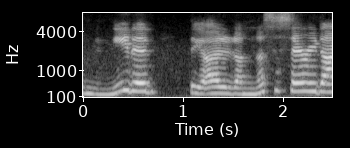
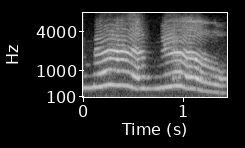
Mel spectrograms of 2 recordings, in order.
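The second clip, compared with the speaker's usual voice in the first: higher put-on little kid voice; 9 semitones higher than usual. Retelling the remake's scene, imitating Simba like a little kid. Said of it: "a little kid".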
